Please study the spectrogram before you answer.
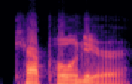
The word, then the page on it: caponier: American English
